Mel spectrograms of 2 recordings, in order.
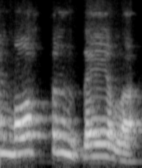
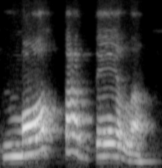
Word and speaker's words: mortadela: Não é mortandela, e sim mortadela.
